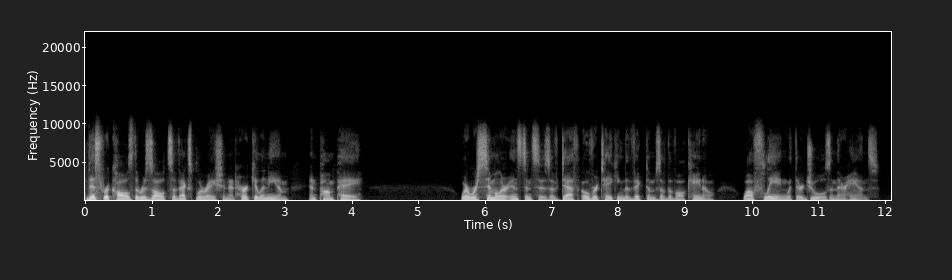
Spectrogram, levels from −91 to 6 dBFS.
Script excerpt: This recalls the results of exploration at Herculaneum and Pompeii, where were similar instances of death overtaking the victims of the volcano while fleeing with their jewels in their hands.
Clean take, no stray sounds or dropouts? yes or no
yes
